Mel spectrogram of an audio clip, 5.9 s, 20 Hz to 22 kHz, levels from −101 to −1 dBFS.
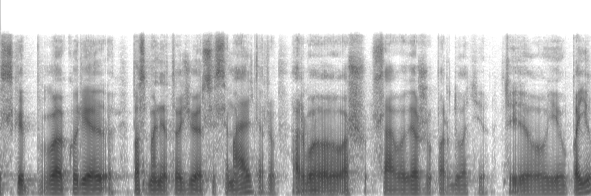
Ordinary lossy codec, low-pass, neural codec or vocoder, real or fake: Opus, 64 kbps; 10.8 kHz; autoencoder, 48 kHz, 128 numbers a frame, DAC-VAE, trained on Japanese speech; fake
